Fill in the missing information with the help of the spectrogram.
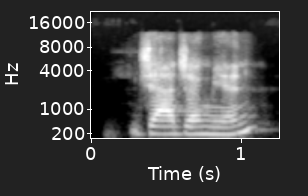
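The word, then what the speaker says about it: jajangmyeon: Korean dish how do you say they got jajangmyun it's black bean noodles Wow okay Joe jet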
